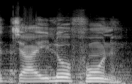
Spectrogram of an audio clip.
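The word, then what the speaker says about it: xylophone: एच ओ एन ई तो इसे हम पढ़ते हैं बच्चों एक्स से ज पढ़ेंगे तो ये हो गया जा लो फोन क्या हो गया एक्स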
